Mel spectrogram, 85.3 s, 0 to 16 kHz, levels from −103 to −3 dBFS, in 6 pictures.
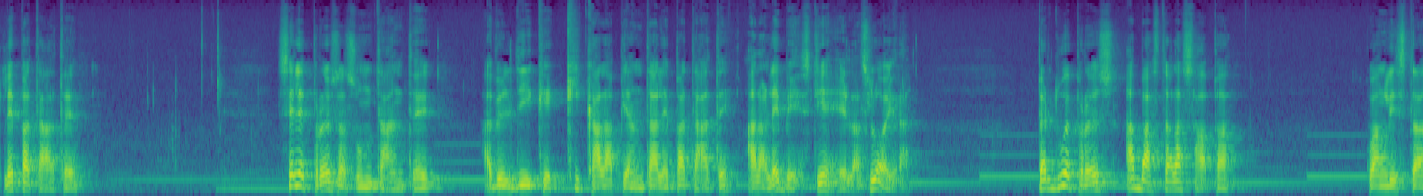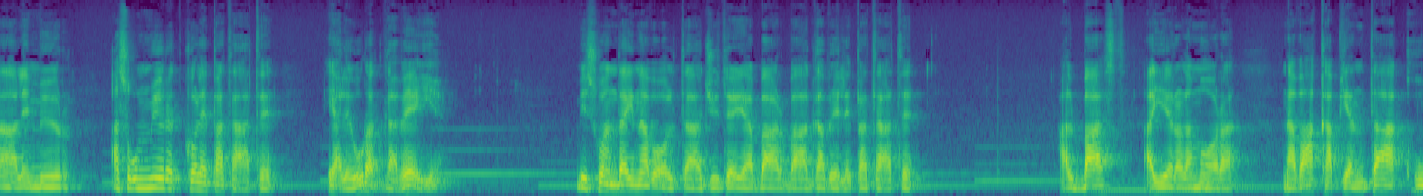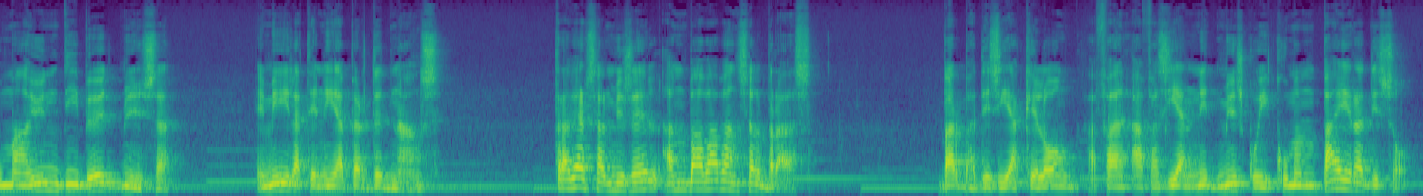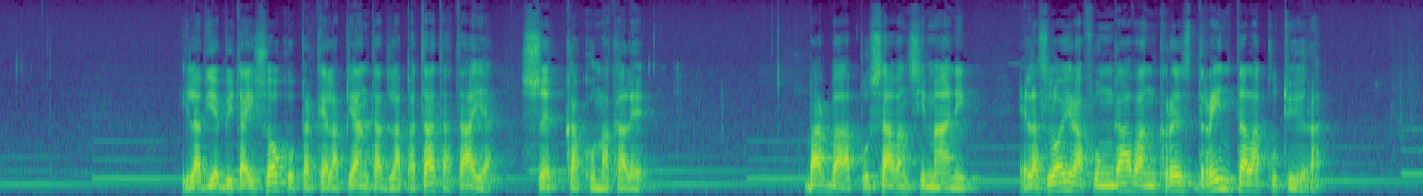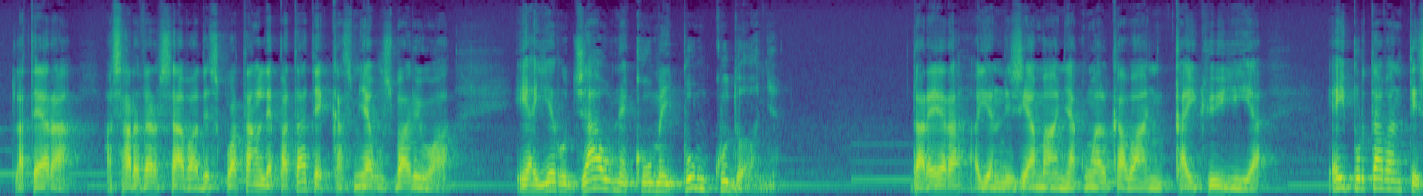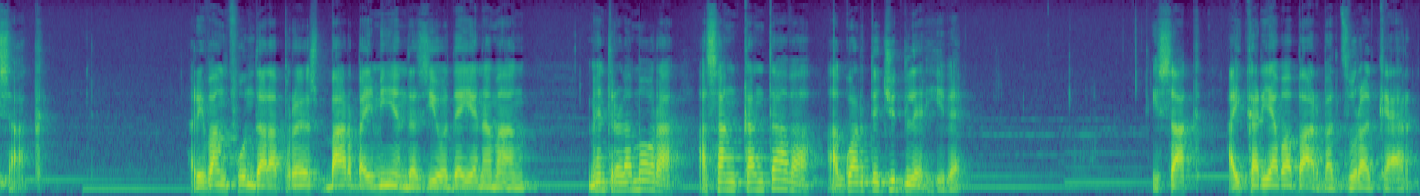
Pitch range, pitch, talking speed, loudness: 95-140 Hz, 110 Hz, 125 wpm, -21 LUFS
